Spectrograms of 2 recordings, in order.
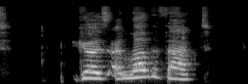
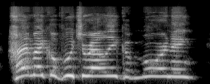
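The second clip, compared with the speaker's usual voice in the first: excited greeting; 6 semitones higher, 5 dB louder than usual. Real, not acted. Greeting baby brightly.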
